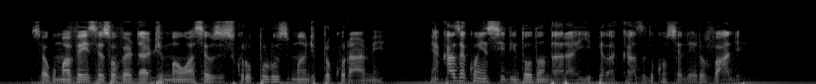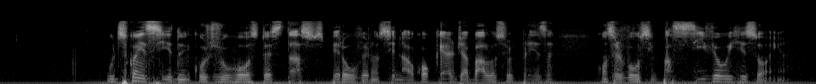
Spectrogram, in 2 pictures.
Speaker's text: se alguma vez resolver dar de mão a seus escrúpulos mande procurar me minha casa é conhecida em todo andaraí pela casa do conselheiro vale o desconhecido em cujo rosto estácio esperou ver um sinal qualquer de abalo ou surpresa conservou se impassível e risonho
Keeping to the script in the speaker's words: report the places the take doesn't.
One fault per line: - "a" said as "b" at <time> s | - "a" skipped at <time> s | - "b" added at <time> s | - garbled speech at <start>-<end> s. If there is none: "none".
none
